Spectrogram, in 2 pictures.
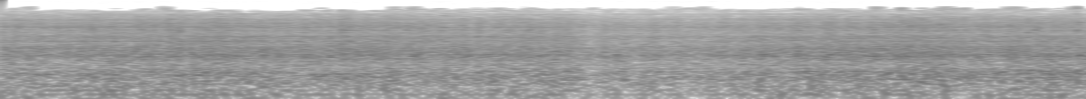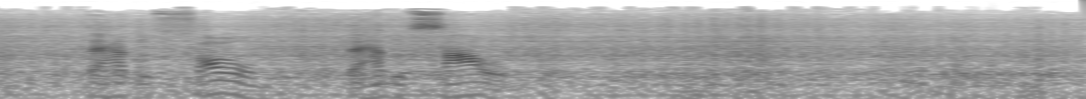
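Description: Wind roars loudly against a helmet as a motorcycle rides at speed.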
